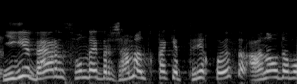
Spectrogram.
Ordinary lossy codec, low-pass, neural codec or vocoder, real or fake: Opus, 64 kbps; 7.2 kHz; none; real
